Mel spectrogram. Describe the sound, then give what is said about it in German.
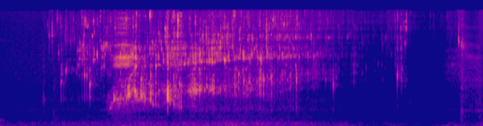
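Tea pours steadily into a cup for about three seconds, nearly overfilling it, a bright trickling splash that swells, holds, then tapers off, followed by a few faint clinks and drips. “fast zu viel eingeschüttet, weil ich nicht genug von dem Ton bekommen konnte.”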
